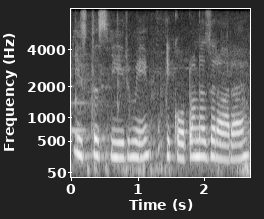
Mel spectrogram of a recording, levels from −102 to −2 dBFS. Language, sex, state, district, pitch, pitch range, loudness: Hindi, female, Punjab, Kapurthala, 255 Hz, 235-270 Hz, -14 LUFS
